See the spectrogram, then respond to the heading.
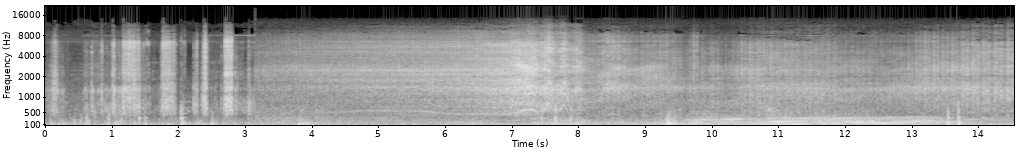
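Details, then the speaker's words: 3D-printed PLA/PETG Porsche 911 RC car, 2838 3600kv brushless motor, 30A ESC, 2S LiPo, 2-speed transmission: harsh ratcheting clatter and gear whine rising with motor speed as the printed differential gears chew up; metal gears ordered. "ably have probably about five more minutes and then the diff's gonna be completely blown so this is the last time this car is going to drive until probably the last time this car is going to drive until i get new gears"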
